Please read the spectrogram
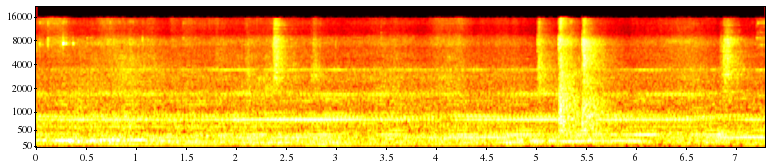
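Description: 14-roller automatic noodle-making machine running: a steady mechanical hum with a constant high tone, and two sharp clacks a little past five seconds in.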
